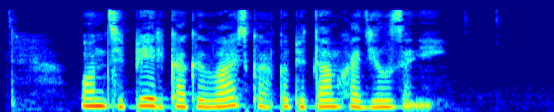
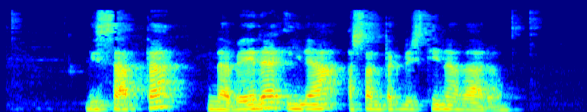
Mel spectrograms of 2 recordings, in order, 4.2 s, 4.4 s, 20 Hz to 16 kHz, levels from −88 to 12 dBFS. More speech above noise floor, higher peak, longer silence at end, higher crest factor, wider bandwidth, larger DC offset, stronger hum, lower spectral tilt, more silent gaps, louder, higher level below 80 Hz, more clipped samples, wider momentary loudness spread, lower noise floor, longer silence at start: first, 52 dB vs 45 dB; about the same, -4 dBFS vs -2 dBFS; first, 0.95 s vs 0.6 s; about the same, 16 dB vs 20 dB; about the same, 11.5 kHz vs 11.5 kHz; neither; neither; about the same, -6 dB/octave vs -5 dB/octave; neither; about the same, -19 LUFS vs -21 LUFS; about the same, -60 dBFS vs -64 dBFS; neither; about the same, 10 LU vs 11 LU; first, -71 dBFS vs -66 dBFS; about the same, 0.6 s vs 0.65 s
